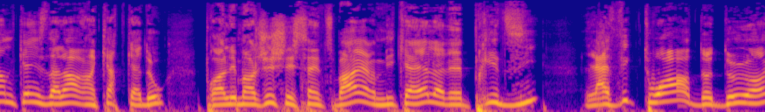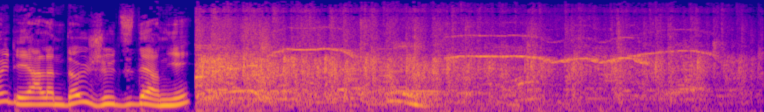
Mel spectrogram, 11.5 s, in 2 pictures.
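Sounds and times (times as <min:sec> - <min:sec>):
speech: 0:00.0 - 0:07.5
applause: 0:07.2 - 0:11.4.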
